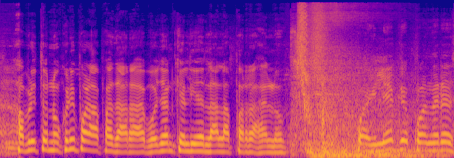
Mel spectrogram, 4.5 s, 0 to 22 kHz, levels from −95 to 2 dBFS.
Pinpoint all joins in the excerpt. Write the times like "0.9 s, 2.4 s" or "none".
3.0 s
